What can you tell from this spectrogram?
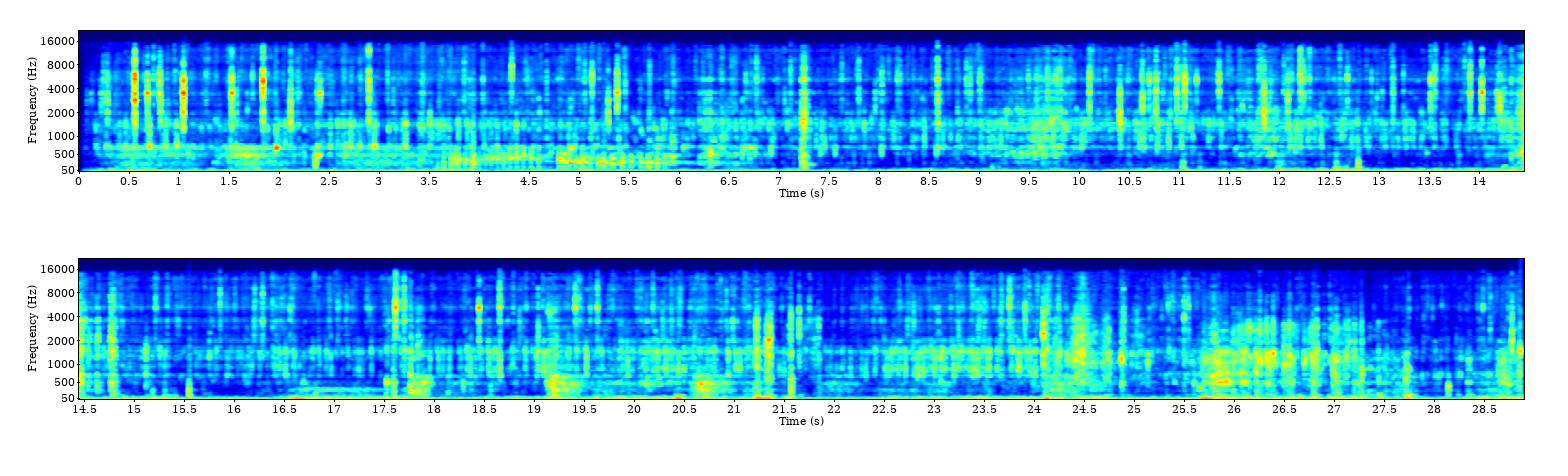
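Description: Underwater sound picked up by a camera in its waterproof housing on a night dive over a coral reef: a steady low rumble of moving water with scattered sharp clicks and a few louder knocks, the loudest about two-thirds of the way through.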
